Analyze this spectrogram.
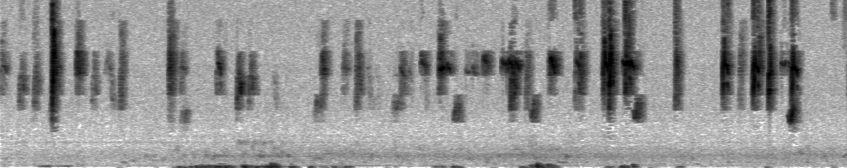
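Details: Bushtit (Psaltriparus minimus), a tiny social bird, giving contact calls while a male collects yarn for a nest: thin, very high chips and twittering notes in a scattered, irregular stream, over low thumping and rustling noise.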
